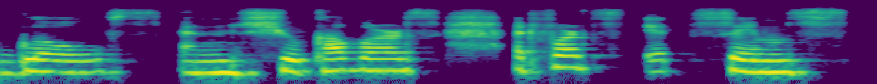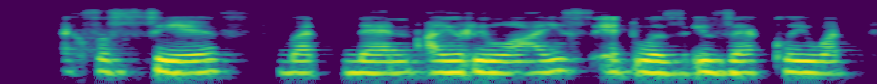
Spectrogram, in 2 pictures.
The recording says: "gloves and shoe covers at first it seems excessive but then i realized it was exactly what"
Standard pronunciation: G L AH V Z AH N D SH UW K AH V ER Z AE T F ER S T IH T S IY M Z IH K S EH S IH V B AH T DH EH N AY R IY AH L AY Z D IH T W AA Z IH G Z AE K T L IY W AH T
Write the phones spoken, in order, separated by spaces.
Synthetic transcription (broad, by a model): G L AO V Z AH N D SH UW K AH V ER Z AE T F ER S T IH T S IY M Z IH K S EH S IH V B AH T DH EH N AY R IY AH L AY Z IH T W AA Z IH G Z AE K T L IY W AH T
